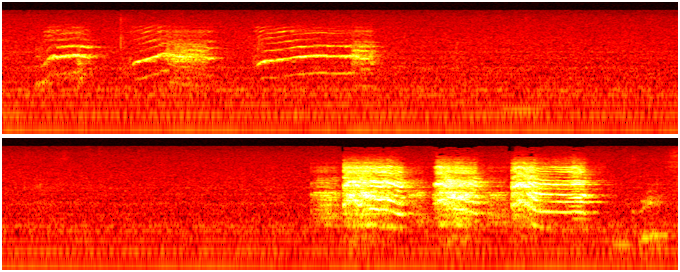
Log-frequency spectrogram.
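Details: Rabbit scream from a hunting tape made to lure predators, a call given under duress: after some faint arched cries, three loud, harsh, noisy screams come in quick succession over a steady low hum.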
